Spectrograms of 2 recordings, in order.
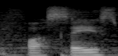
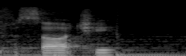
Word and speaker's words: Versace: properly at the time i should call it farsees but it's obviously versace chino dolce gabbana was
